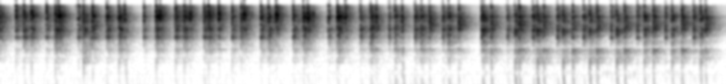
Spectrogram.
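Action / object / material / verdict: tap / plastic skincare jar / plastic / none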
